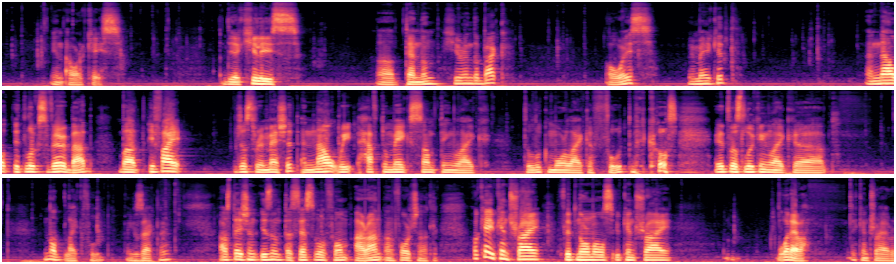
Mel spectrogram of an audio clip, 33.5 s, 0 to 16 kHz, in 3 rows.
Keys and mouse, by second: 1.2-5.6 shift+right drag, 12.8 ctrl+r, 14.2-23.1 ctrl+alt+drag, 15.4 g, 23.1-29.3 alt+right drag, 26.8 1, 29.8-31.8 shift+right drag, 31.8-33.4 alt+drag, 31.8 g.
